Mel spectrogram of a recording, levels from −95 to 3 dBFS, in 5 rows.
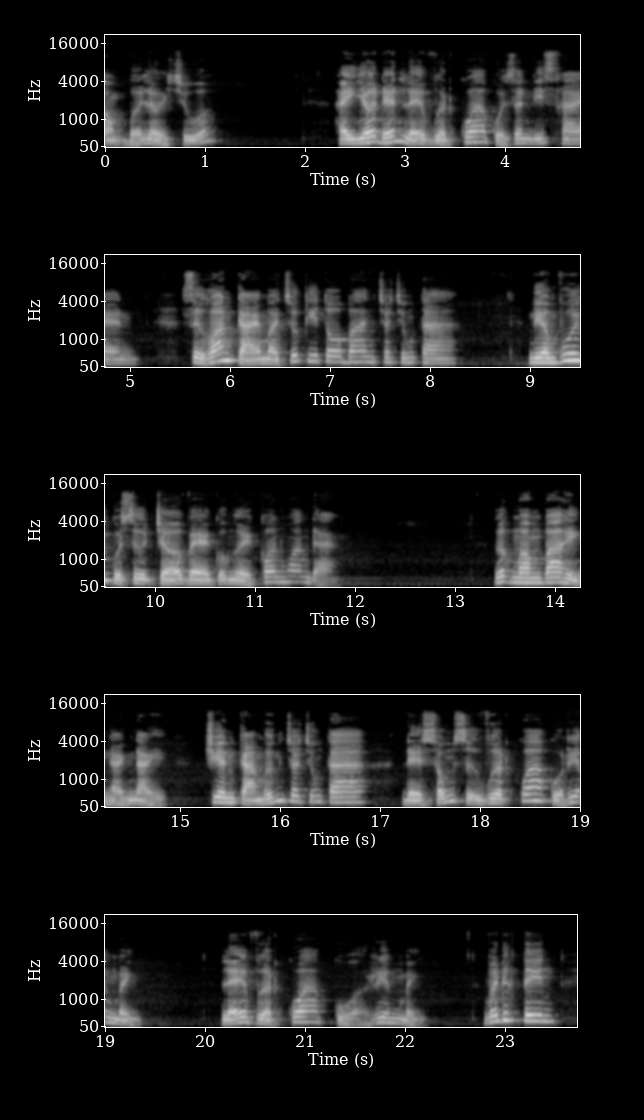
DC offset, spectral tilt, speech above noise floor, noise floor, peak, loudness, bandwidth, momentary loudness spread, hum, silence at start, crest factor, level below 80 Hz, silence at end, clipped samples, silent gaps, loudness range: under 0.1%; -5.5 dB/octave; 58 dB; -82 dBFS; -4 dBFS; -24 LUFS; 12 kHz; 13 LU; none; 0 s; 20 dB; -74 dBFS; 0.25 s; under 0.1%; none; 5 LU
